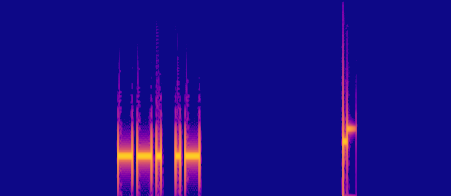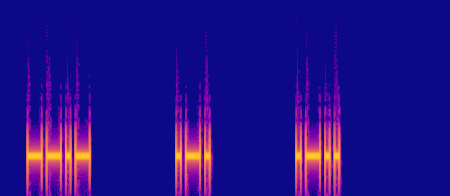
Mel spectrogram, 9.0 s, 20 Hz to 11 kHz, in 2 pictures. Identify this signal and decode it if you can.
Morse code, heard as a keyed tone, about 25 wpm, spaced as for 11 wpm, 690 Hz. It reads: GA QRL
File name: Top 90 QSO Elements - 6x Character Spacing - 25wpm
